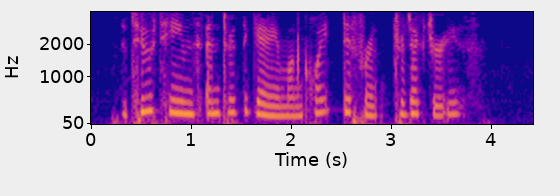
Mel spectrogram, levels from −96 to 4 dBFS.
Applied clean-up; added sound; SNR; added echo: none; none; none; none.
